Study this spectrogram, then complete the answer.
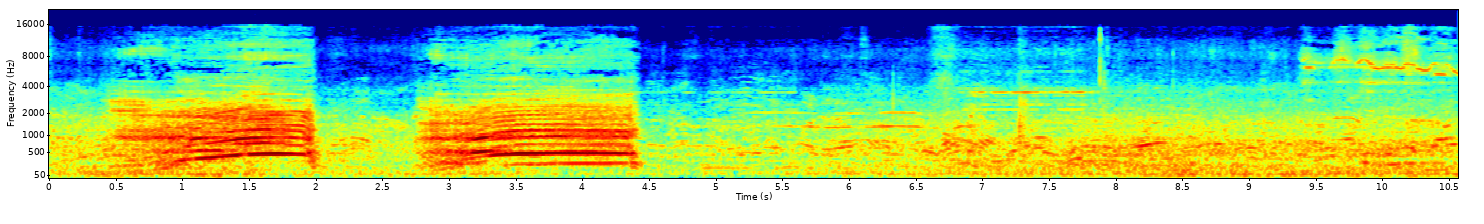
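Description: Cows mooing at a rural weekly cattle market in Karimangalam, Dharmapuri district, Tamil Nadu, with HF and Jersey cattle. Two long, loud moos come close together near the start, then a steady murmur of crowd and market noise continues.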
